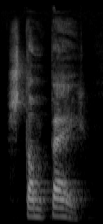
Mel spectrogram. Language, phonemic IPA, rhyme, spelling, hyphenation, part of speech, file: Dutch, /stɑmˈpɛi̯/, -ɛi̯, stampij, stam‧pij, noun, Nl-stampij.ogg
- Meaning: uproar, dissension, discord, concern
